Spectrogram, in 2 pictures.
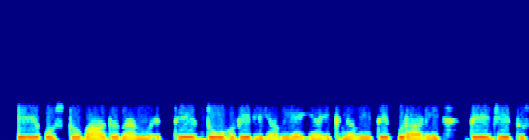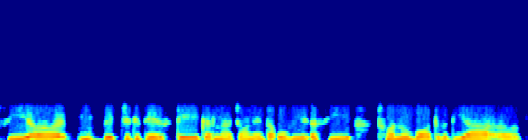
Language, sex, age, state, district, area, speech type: Punjabi, female, 18-30, Punjab, Shaheed Bhagat Singh Nagar, rural, conversation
